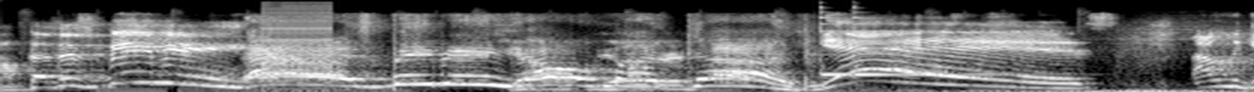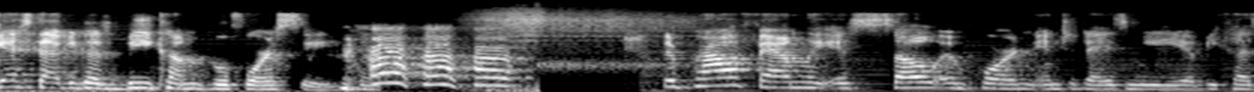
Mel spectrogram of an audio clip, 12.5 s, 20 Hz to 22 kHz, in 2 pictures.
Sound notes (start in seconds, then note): 1.2 buzzer; 4.5 dings; 8.0 laughter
